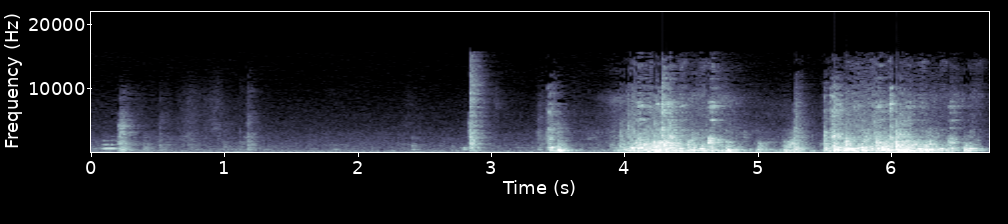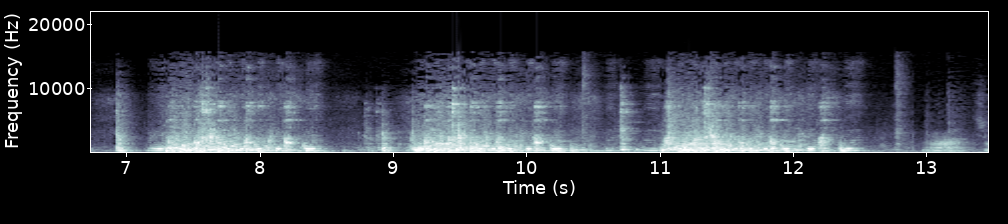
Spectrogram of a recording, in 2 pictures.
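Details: Free old push lawnmower with starting problem, oily and with an old, slow primer bulb: repeated rope pulls, short whirring cranking bursts with no firing; won't start, air filter found fully clogged, timing issue also suspected.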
